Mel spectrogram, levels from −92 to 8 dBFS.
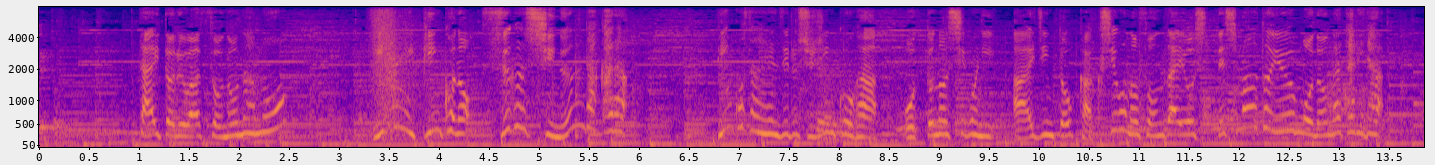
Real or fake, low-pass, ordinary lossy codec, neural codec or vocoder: real; none; none; none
